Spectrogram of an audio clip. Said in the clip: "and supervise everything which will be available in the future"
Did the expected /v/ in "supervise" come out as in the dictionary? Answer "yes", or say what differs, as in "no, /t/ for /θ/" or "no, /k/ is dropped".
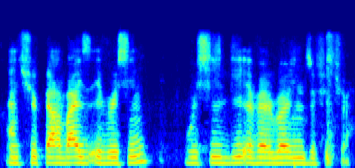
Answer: yes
